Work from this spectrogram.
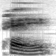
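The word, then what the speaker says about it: פּ: a review pay now this one has two forms uh it has the same shape but without the little dot so this is pay with the dot the one without the dot is fae so we have pay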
